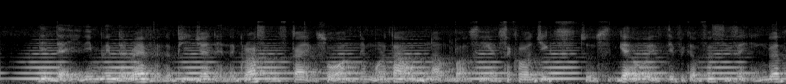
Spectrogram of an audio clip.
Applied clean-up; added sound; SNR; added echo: none; Organ; 2 dB; reverberation time 0.9 s.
